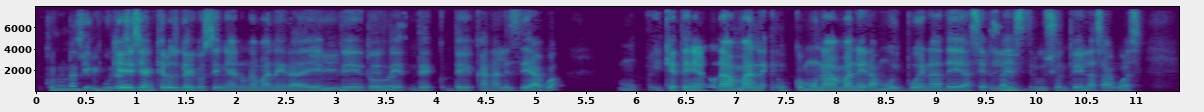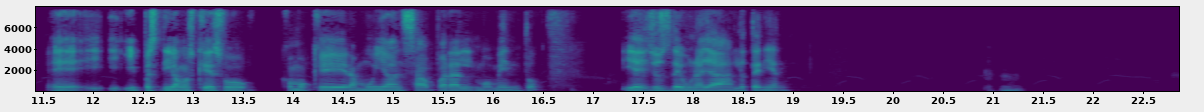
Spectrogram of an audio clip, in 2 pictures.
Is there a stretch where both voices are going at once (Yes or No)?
Yes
